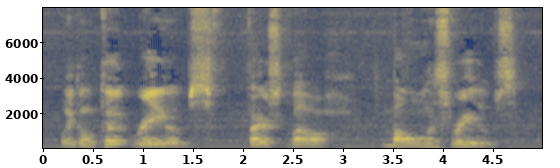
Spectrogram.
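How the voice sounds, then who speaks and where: Speaking in a Mississippi accent, a man goes at a very slow pace with medium pitch and fairly even intonation. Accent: Southern US (Mississippi). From US South, Mississippi. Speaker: home cook, video host. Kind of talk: cooking tutorial. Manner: casual.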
